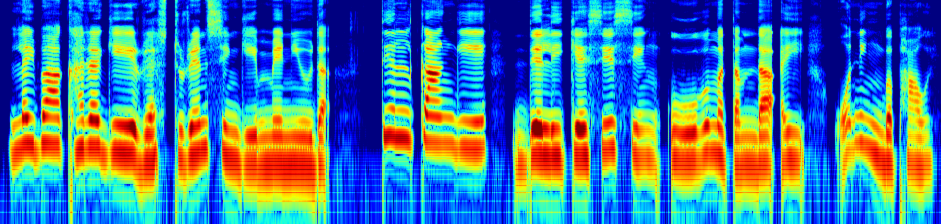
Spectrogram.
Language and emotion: Manipuri, disgusted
